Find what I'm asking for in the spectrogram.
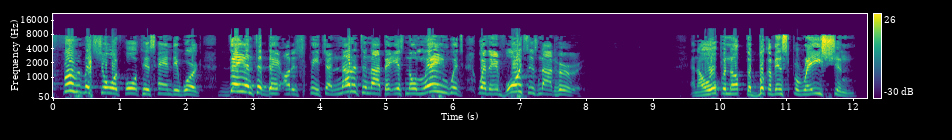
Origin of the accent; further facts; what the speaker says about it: New Orleans, Louisiana, United States; I'm originally from New Orleans, flatlands, swamps, got a lot of lakes here. No mountains, but I remember when I was young, I was just infatuated with mountains.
